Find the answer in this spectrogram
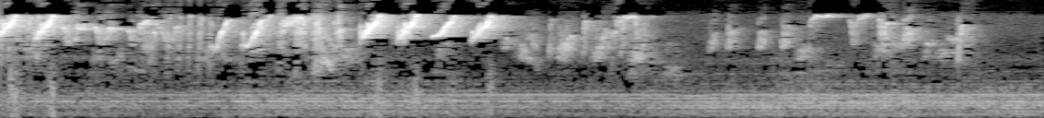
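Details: Sunbird in a singing contest, pouring out fast high chips and upward-sweeping notes in a dense run for about three seconds, then fainter scattered twitters.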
